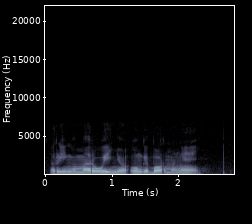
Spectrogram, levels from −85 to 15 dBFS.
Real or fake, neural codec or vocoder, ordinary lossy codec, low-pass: real; none; none; 7.2 kHz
